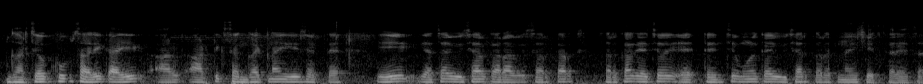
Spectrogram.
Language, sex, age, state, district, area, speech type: Marathi, male, 30-45, Maharashtra, Buldhana, urban, spontaneous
